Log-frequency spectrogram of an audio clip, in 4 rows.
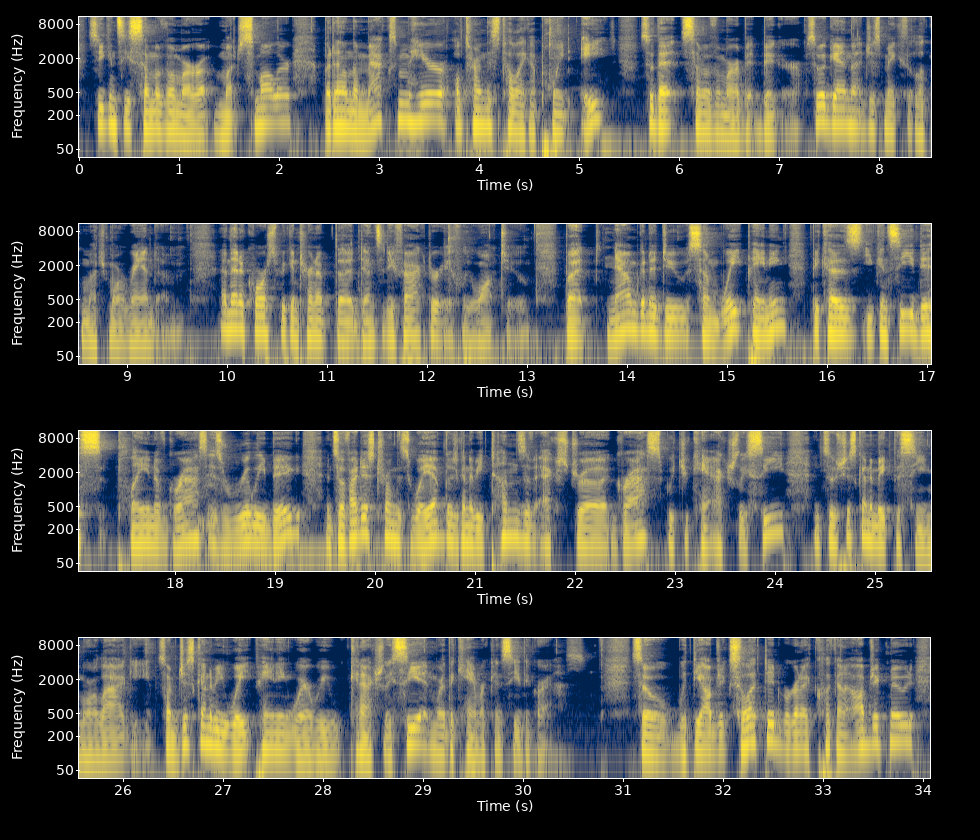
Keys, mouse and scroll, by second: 3.0 click, 3.9-4.5 typing, 5.7-6.2 scroll down 1, 7.0 shift+scroll up 1, 7.1-7.6 shift+middle drag, 7.2 scroll down 1, 8.1-8.5 shift+middle drag, 8.3 scroll down 1, 8.5 typing, 8.7 shift+middle click, 8.9-9.7 shift+scroll down 1, 9.3 shift+middle click, 9.6 shift+middle click, 10.2-11.9 shift+drag, 10.2-11.7 shift+scroll up 1, 11.7 typing, 13.7-14.4 scroll down 1, 14.3-15.2 shift+middle drag, 14.4-15.1 shift+scroll up 1, 15.1 shift+scroll up 1, 15.4 shift+middle drag, 15.4 shift+scroll down 1, 15.5-16.1 shift+scroll up 2, 15.8 middle click, 16.2-16.7 middle drag, 16.2 scroll down 1, 16.9 shift+middle drag, 17.2-17.6 middle drag, 17.2 scroll up 1, 17.5-19.1 right drag, 18.5-19.1 shift+scroll up 1, 19.1-20.3 shift+middle drag, 20.6-22.5 shift+middle drag, 22.9-23.4 middle drag, 23.9-25.9 middle drag, 25.9 KP_0, 26.4-28.5 scroll up 1, 26.8-28.5 shift+middle drag, 28.8-31.7 shift+middle drag, 29.5-31.7 shift+scroll down 1, 32.4-33.8 drag.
